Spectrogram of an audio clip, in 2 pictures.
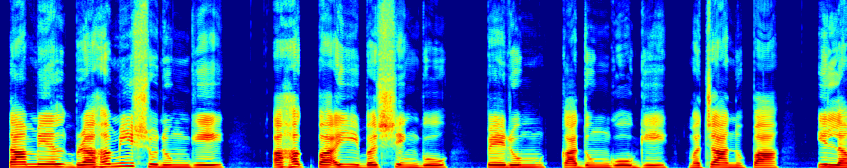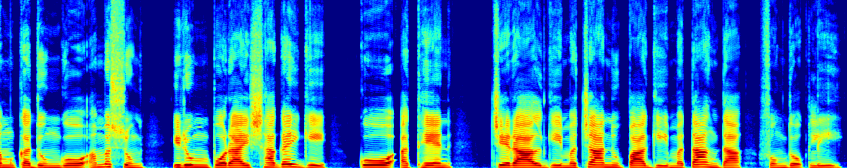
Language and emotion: Manipuri, neutral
